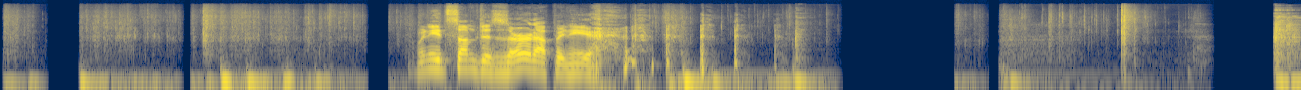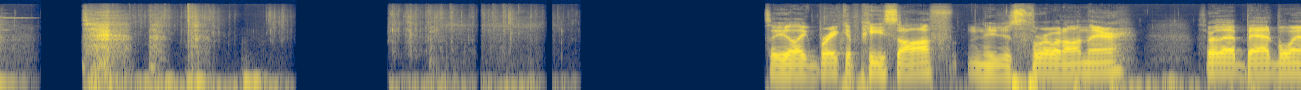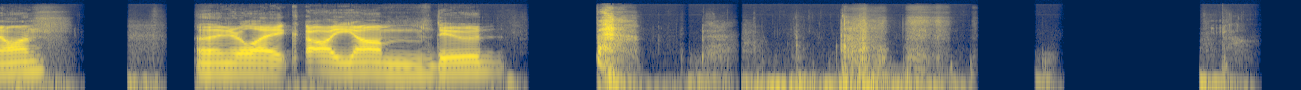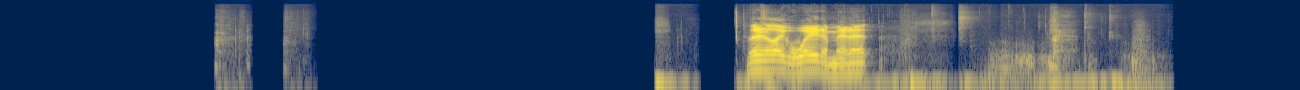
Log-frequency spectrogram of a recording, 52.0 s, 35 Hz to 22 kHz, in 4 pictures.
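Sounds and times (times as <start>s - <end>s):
plastic wrapper crinkling and tearing: 0.0s - 4.8s, 9.6s - 12.0s, 14.4s - 16.0s, 16.9s - 18.8s
man's breathy laughter: 6.0s - 8.0s, 34.4s - 35.8s.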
